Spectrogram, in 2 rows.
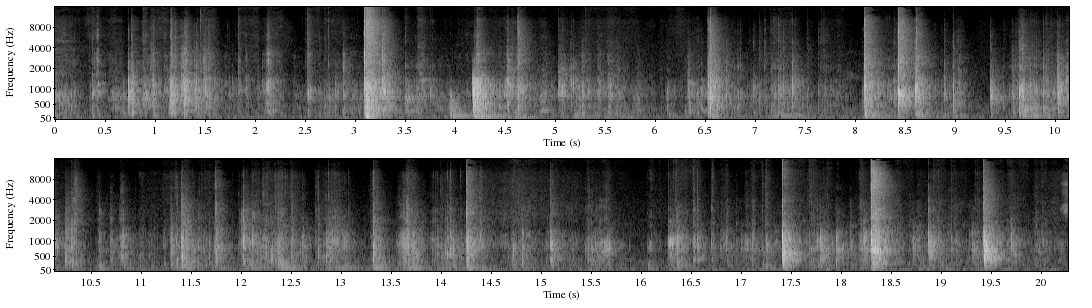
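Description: Hard plastic handling: a green plastic strip being slid and pressed along the groove of a white plastic feeding trough, with scattered clicks and scraping. Several sharp plastic knocks stand out, the loudest about 3, 4, 8 and 18 seconds in.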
